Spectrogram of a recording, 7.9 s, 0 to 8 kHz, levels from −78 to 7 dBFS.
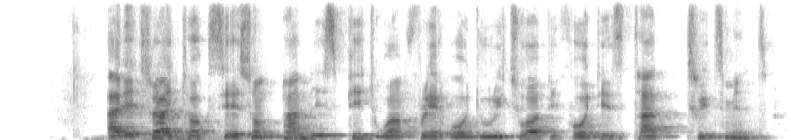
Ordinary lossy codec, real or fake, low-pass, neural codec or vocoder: none; real; none; none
